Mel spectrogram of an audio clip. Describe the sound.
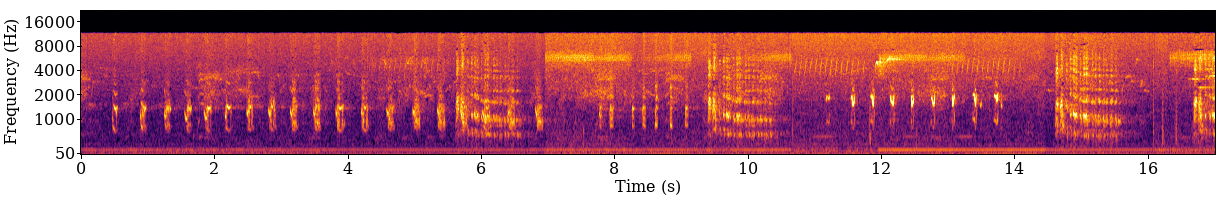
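A hunter imitates hen turkey yelps using several different calls while steadily moving toward a tom: a rapid series of evenly spaced yelps, repeatedly answered by loud, rattling gobbles from the tom turkey, with a steady low hum underneath.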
